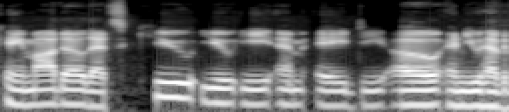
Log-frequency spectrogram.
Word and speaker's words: Quemado: We have a new 7-inch out called Quemado, pronounced Quemado. And it's three songs on Anyway Records.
